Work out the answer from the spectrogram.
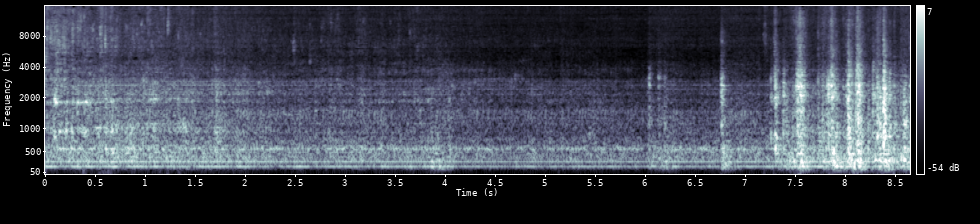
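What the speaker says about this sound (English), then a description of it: "Then we're gonna get the HC110 that's mixed here and pour it in." HC110 film developer poured into a Jobo processor, a steady liquid rush over a constant machine hum, followed by a few clunks and splashing bursts near the end.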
